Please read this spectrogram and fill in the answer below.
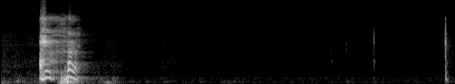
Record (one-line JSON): {"cough_length": "4.6 s", "cough_amplitude": 26028, "cough_signal_mean_std_ratio": 0.22, "survey_phase": "beta (2021-08-13 to 2022-03-07)", "age": "65+", "gender": "Female", "wearing_mask": "No", "symptom_none": true, "smoker_status": "Ex-smoker", "respiratory_condition_asthma": false, "respiratory_condition_other": false, "recruitment_source": "REACT", "submission_delay": "0 days", "covid_test_result": "Negative", "covid_test_method": "RT-qPCR", "influenza_a_test_result": "Unknown/Void", "influenza_b_test_result": "Unknown/Void"}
